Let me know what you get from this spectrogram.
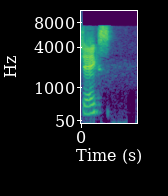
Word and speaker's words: Jacques: Is it actually pronounced Jakes? – It is.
